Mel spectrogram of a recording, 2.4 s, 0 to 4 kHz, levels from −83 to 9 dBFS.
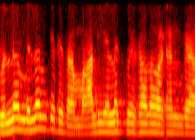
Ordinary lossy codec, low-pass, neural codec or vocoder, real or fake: none; 3.6 kHz; none; real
